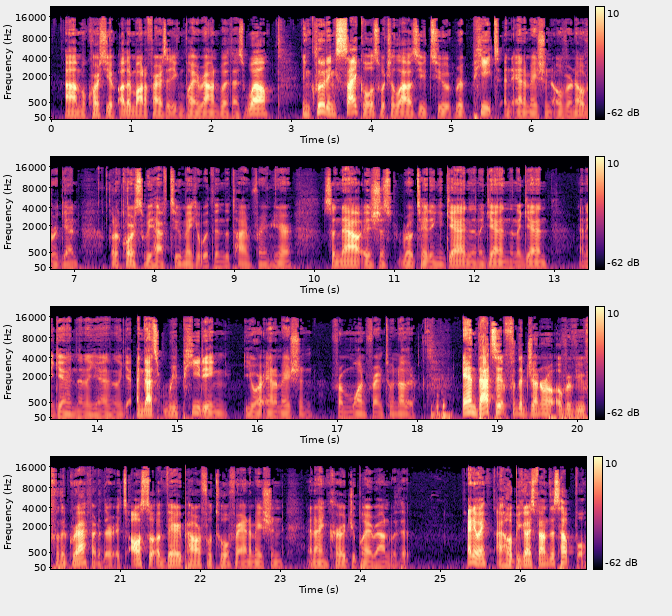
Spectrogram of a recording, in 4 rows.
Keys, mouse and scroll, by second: 2.5-6.7 drag, 5.0-7.3 middle drag, 7.3-10.7 right drag, 7.5 g.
